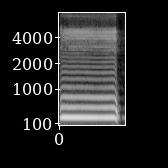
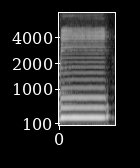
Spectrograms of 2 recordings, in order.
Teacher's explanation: کھڑی زیر کو ایک الف کے برابر کھینچ کر پڑھیں گے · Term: کسرہ طویلہ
